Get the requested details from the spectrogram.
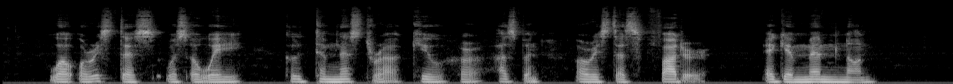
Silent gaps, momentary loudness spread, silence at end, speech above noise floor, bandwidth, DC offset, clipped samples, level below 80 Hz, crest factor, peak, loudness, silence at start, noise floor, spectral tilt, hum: none; 9 LU; 0.75 s; 30 dB; 14.5 kHz; under 0.1%; under 0.1%; -46 dBFS; 20 dB; -4 dBFS; -23 LUFS; 0.5 s; -53 dBFS; -5 dB/octave; none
